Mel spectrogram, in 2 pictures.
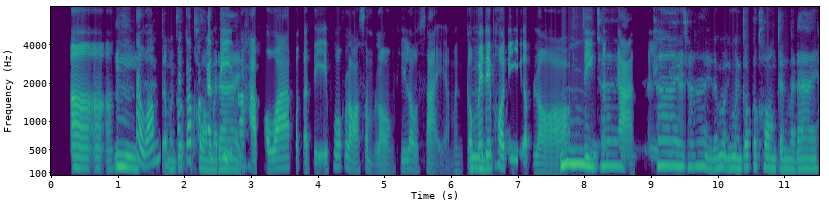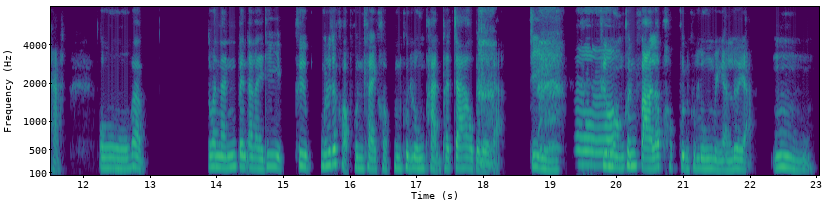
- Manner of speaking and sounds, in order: none
- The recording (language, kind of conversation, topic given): Thai, podcast, คุณเคยเจอคนใจดีช่วยเหลือระหว่างเดินทางไหม เล่าให้ฟังหน่อย?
